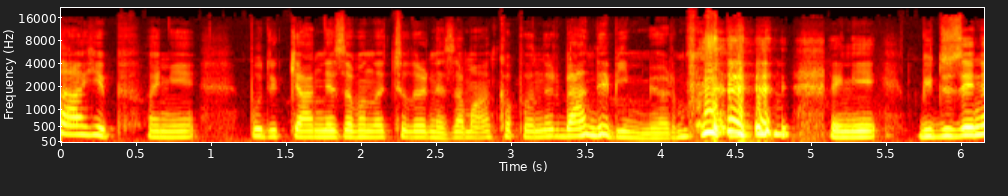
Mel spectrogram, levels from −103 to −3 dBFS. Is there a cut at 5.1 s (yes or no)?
yes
